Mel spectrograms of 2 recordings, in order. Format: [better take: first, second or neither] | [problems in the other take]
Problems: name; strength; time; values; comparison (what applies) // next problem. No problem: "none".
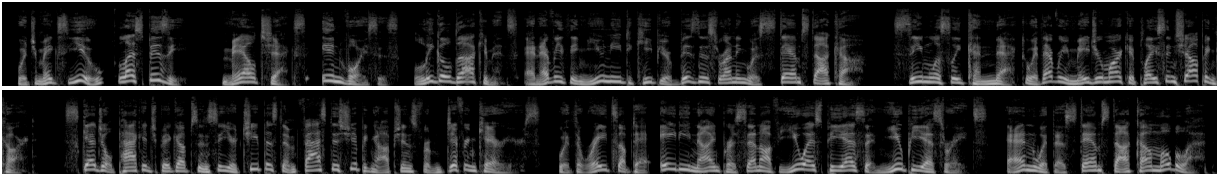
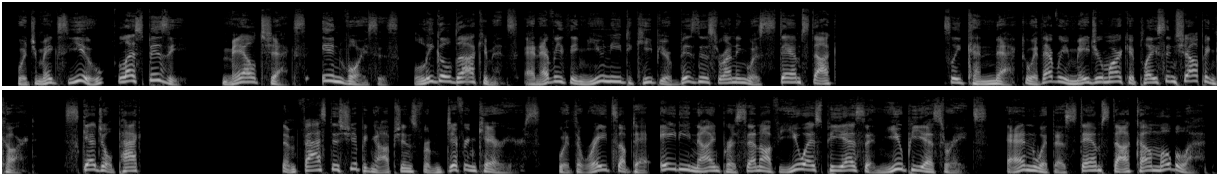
first | audio cutting out; at 8.5 s for 1 s and at 14 s for 1.5 s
